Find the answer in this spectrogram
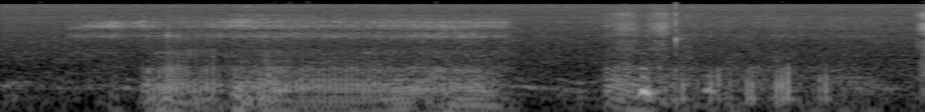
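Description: A French Bulldog snores with a long, rattling, wheezy breath followed by softer snuffles.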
